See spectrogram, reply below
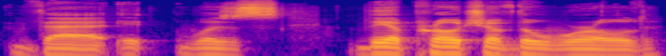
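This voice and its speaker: A man co-hosting a podcast, talking casually about films in a measured, inquisitive way as he feels out his points. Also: sits low, steady tone, mellow. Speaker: podcast co-host. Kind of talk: casual film discussion chat.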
